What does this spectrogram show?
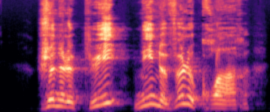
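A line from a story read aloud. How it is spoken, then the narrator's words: Firm voice. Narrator (French): dit Hugues d'une voix ferme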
